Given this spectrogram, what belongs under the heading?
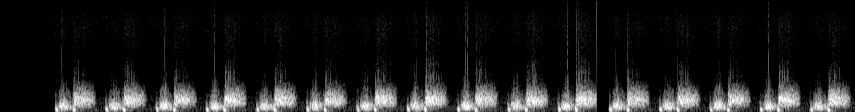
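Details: Pulmonary regurgitation murmur.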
